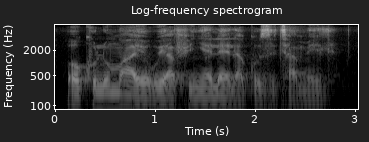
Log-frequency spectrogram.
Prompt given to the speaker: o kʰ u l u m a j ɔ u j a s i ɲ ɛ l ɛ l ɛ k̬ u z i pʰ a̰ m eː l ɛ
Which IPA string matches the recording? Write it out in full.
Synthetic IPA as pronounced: o kʰ u l u m a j ɔ u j a f i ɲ ɛ l ɛ l a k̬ u z i tʰ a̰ m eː l ɛ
